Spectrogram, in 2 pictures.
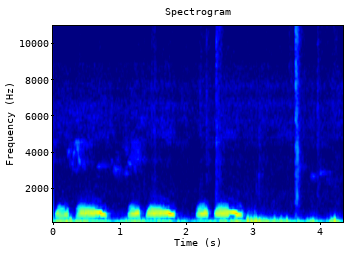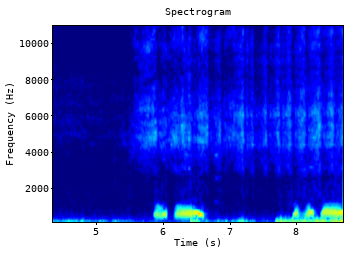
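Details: Spotted dove decoy in Cà Mau, Vietnam, answering rival birds. It gives several rapid paired coos in clusters, breaks off, then resumes, over heavy low-pitched rumble and a brief sharp click.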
